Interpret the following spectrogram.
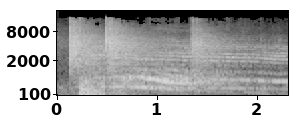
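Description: Kendo strike: a foot stamp on the wooden floor and the sharp crack of a bamboo shinai on armour, with a long shouted kiai that falls in pitch. Another sharp knock comes a little over a second in.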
